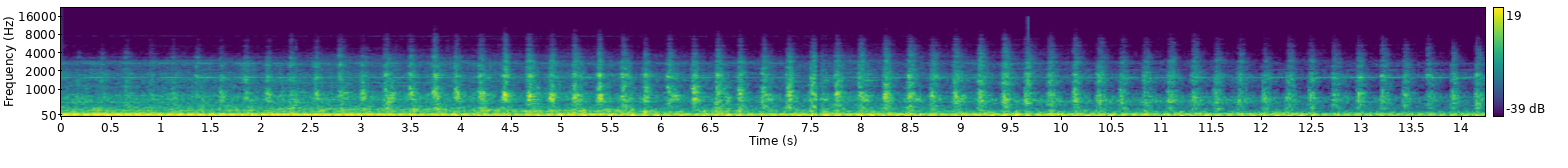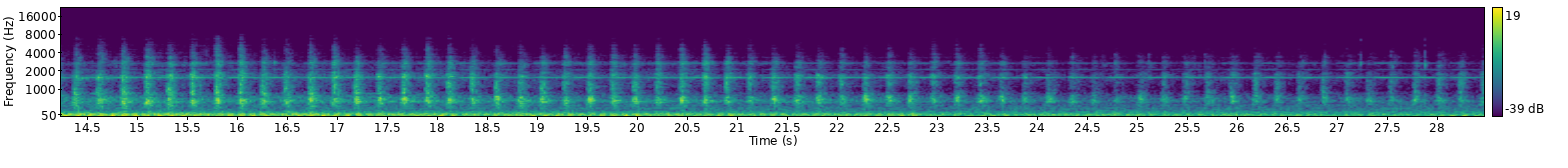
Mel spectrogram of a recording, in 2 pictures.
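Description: Steam-hauled passenger train rolling past and away, its wheels clicking rapidly over the rail joints with a steady high whine above, the whole sound fading slowly.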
